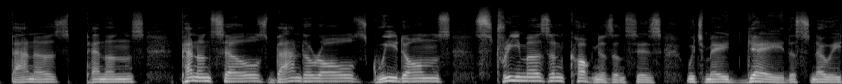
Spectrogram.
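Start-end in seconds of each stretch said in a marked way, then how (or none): none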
